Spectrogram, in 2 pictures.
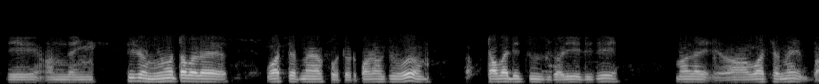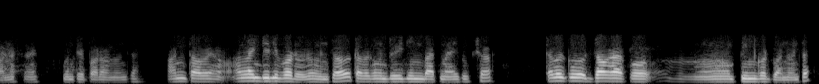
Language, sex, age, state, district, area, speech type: Nepali, male, 18-30, West Bengal, Kalimpong, rural, conversation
